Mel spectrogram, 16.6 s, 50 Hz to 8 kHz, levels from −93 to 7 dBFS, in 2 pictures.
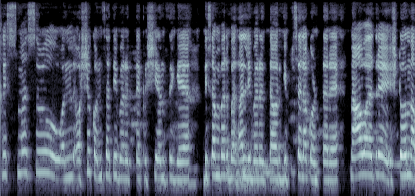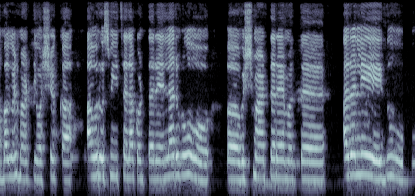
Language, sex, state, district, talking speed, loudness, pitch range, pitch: Kannada, female, Karnataka, Bellary, 110 wpm, -16 LUFS, 230-270 Hz, 245 Hz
